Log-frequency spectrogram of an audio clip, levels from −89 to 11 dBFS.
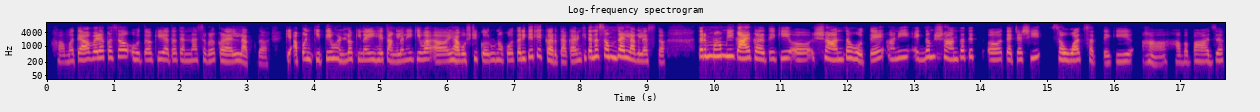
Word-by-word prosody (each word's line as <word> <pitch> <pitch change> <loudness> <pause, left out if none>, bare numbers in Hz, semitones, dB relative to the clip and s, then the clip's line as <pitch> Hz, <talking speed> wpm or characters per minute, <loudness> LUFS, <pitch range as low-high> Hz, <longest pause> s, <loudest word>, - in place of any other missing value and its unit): हां, 200 - -12
मग 225 +2 -7
त्यावेळा 275 +4 +4
कसं 350 +2 +1
होतं 255 -2 -6
की 275 - -4
आता 250 -1 -3
त्यांना 245 0 -8
सगळं 245 -1 -9
कळायला 225 -1 -1
लागतं - - -4 0.3
की - - +1
आपण 280 0 -1
किती 285 +3 0
म्हणलं 270 -3 -3
की 255 - -7
नाही 250 +1 +1
हे 250 0 -3
चांगलं 225 +1 0
नाही 255 +3 -5
किंवा 270 +1 +2
अ, 245 - -1 0.2
ह्या 230 -2 +4
गोष्टी 240 +4 -6
करू 240 +1 -5
नको, 245 0 -7
तरी 270 +1 +3
ते, 350 - +3
ते 375 - 0
करतात, 215 -4 0
कारण 220 +2 -2
की 280 - -11
त्यांना 325 +2 +4
समजायला 350 -2 +5
लागलं 235 -4 +2
असतं. 220 -2 -9 0.5
तर 360 +1 +7
मग 370 0 +3
मी 370 0 +4
काय 295 -1 +13
करते 280 -1 0
की 300 +1 -1
अ, 300 - -4 0.3
शांत 265 -3 +3
होते 270 -1 -1
आणि 300 +5 -4
एकदम 330 +6 -3
शांततेत 330 +3 -2 0.2
अ, 255 0 -2
त्याच्याशी 265 +5 -2 0.3
संवाद 250 -2 +1
साधते, 190 - -9
की 215 +3 -7 0.2
हां, 170 -3 -8 0.2
हा 200 - -8
बाबा 205 +2 -7
आज 215 0 -10
260 Hz, 195 wpm, -24 LUFS, 230-295 Hz, 0.5 s, काय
